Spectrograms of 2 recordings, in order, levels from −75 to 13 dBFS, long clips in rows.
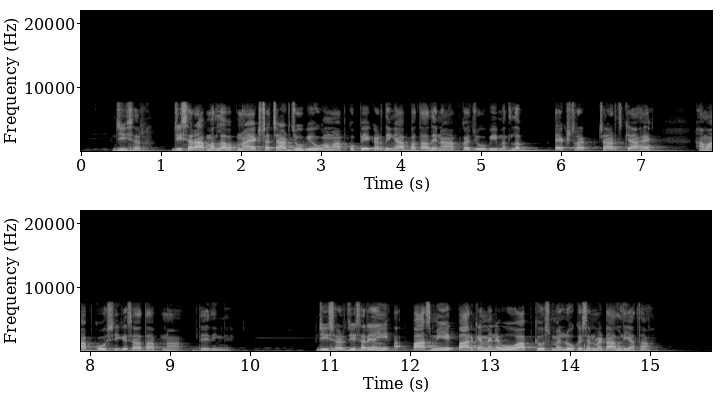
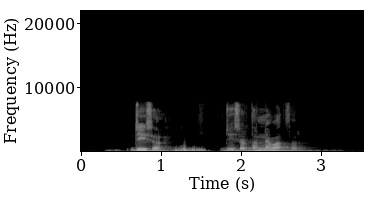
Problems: constant background noise, continuous background conversations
